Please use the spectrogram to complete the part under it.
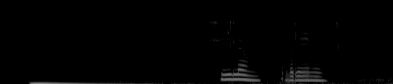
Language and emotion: Russian, neutral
